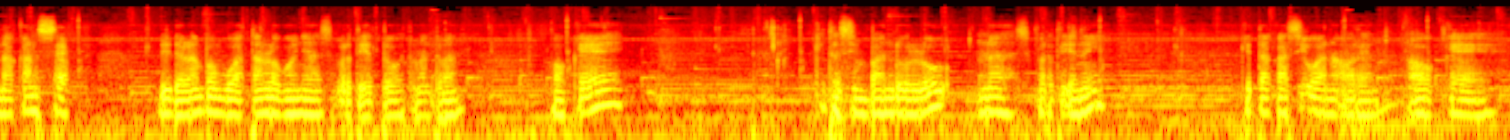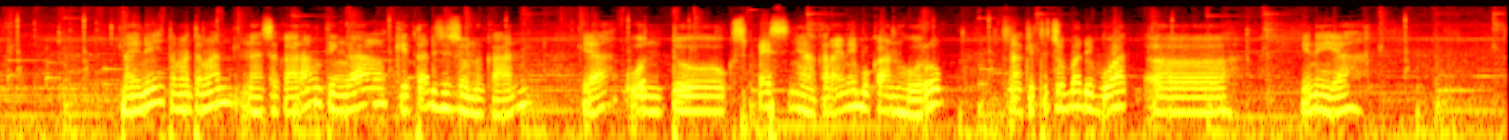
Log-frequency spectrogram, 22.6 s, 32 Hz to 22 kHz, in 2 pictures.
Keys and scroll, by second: 0.0-1.1 typing, 4.3 c, 6.2 v, 8.5 r, 10.8 z, 12.2-13.6 typing, 15.0 v, 16.3-17.3 typing, 18.0 ctrl+g, 19.2-20.0 typing, 21.8 o.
